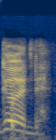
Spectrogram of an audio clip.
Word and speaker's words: good: Okay, we're going to do the same thing with good. Okay, instead of goo, open up your mouth. Good. Good.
